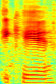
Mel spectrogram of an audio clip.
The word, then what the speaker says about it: IKEA: think everybody knows who Akia is. Oh, I say IKEA by the way, not IKEA. Some people pronounce it differently. I think it's Ika. IKEA in Swedish.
